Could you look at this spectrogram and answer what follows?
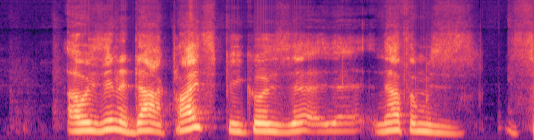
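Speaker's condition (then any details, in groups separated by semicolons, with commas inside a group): Cerebral palsy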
